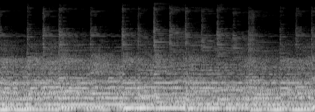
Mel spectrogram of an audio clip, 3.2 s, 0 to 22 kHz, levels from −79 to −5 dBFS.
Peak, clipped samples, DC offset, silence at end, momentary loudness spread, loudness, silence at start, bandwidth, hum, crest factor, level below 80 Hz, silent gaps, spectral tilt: -10 dBFS; under 0.1%; under 0.1%; 0 s; 2 LU; -22 LUFS; 0 s; 17.5 kHz; none; 12 dB; -28 dBFS; none; -7 dB/octave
